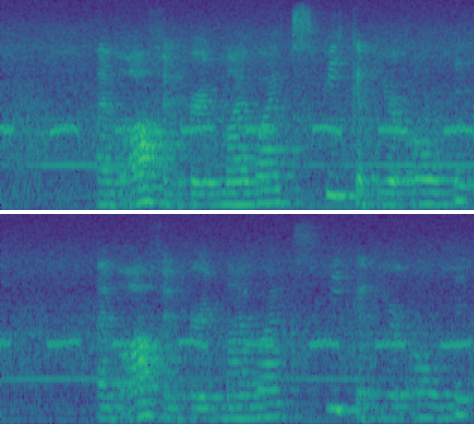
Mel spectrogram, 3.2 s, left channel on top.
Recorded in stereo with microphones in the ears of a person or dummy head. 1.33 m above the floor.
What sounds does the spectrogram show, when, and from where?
0.6 s a woman speaking: 5° right (ahead or behind), 1.0 m; by 3.1 s 65° left (ahead or behind), 0.8 m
